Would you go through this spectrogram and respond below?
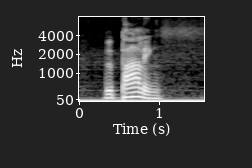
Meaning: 1. definition, description (determination of meaning) 2. condition (determination of possibility) 3. provision 4. adverbial phrase
- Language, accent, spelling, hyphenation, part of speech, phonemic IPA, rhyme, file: Dutch, Netherlands, bepaling, be‧pa‧ling, noun, /bəˈpaː.lɪŋ/, -aːlɪŋ, Nl-bepaling.ogg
